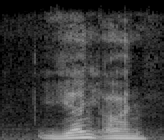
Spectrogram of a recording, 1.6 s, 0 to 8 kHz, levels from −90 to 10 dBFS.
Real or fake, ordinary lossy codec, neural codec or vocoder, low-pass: real; Opus, 32 kbps; none; 7.2 kHz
